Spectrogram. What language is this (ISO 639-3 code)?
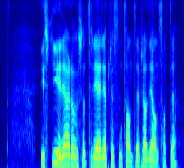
nor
